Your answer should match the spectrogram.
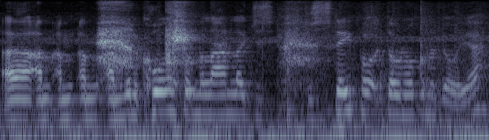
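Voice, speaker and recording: A man's voice: high voice, fairly even intonation, quick pace, over loud music, lightly acted. An actor playing a worried man on an emergency call in an audio drama, stammering and repeating himself urgently. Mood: worried, reassuring. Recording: very noisy recorded phone call.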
